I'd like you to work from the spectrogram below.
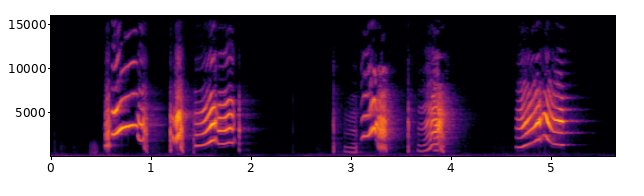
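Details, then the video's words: Indian ringneck parakeet sounds: a burst of squeaky, sliding, harmonic notes, some chattering and buzzy, followed by a pause and three more wavering screeches, in otherwise silent surroundings. "Talking and natural sounds of Indian ringneck parrots"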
